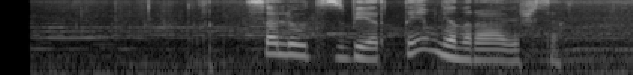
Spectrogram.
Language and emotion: Russian, positive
